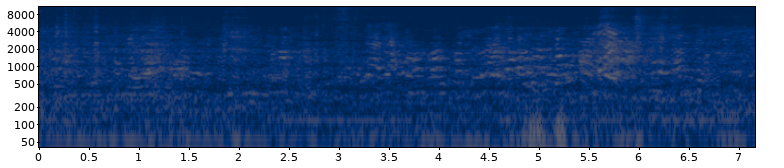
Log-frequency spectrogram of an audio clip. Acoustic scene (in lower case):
park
